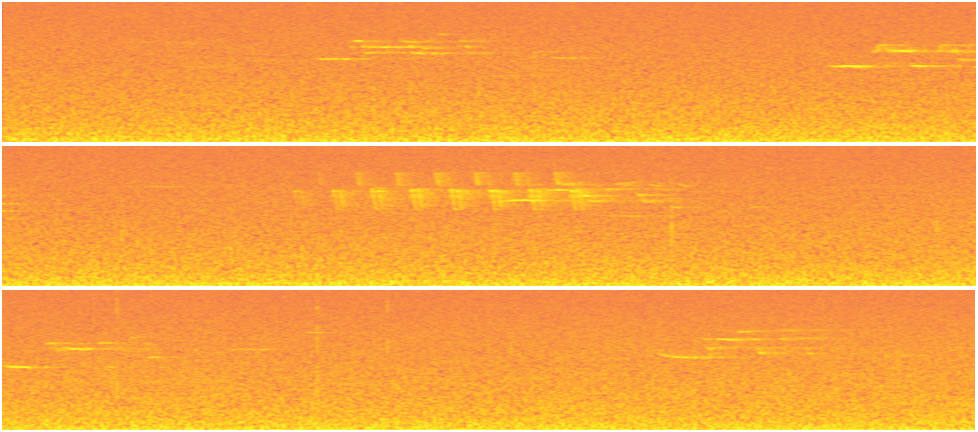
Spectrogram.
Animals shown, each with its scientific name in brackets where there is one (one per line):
Ovenbird (Seiurus aurocapilla)
Hermit Thrush (Catharus guttatus)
